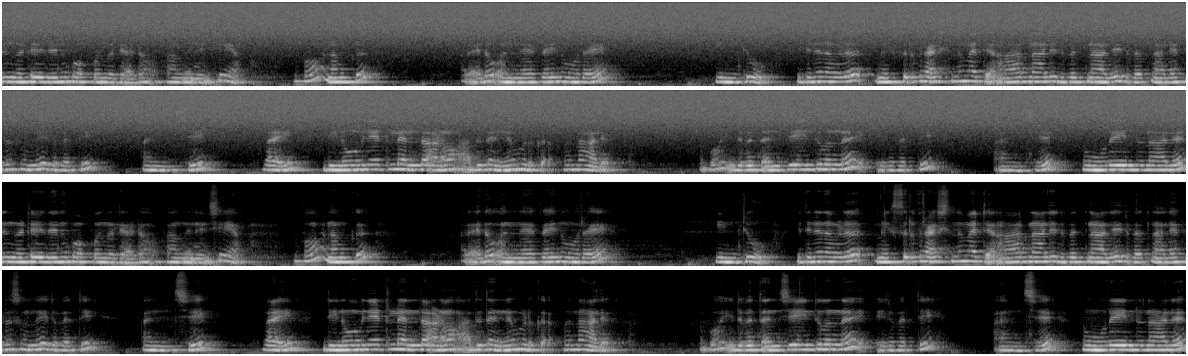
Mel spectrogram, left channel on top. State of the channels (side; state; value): left; noise; hiss, 1 dB below the sound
